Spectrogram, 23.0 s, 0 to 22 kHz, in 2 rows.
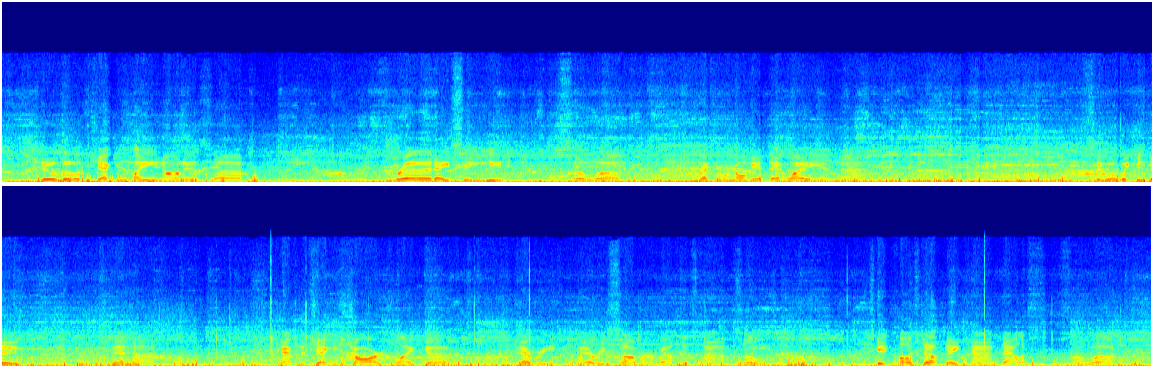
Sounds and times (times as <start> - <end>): Music: 0.0 - 22.9
Outside, rural or natural: 0.0 - 22.9
Speech: 0.2 - 2.5, 3.8 - 8.8, 10.8 - 11.7, 12.6 - 13.1, 14.2 - 19.2, 20.2 - 22.7.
